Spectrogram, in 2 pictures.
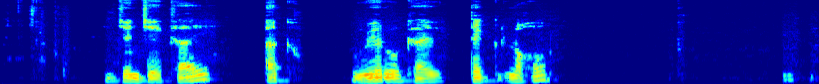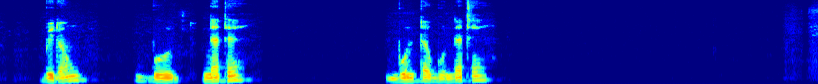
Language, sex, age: Wolof, male, 25-35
